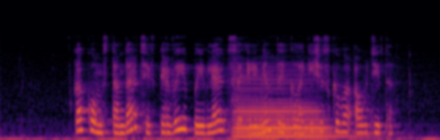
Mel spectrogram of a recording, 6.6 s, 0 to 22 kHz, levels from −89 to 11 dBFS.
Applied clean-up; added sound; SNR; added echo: none; Bowed string instrument; 1 dB; reverberation time 0.6 s.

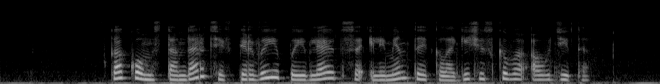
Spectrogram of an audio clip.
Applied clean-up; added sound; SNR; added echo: none; none; none; none.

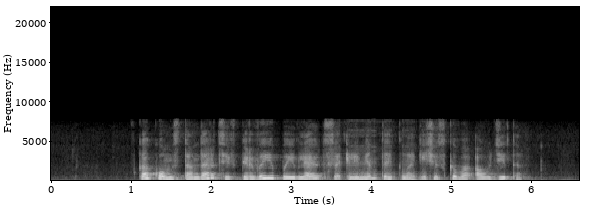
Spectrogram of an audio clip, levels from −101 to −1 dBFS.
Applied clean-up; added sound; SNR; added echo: neural separator model SepFormer DNS4.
